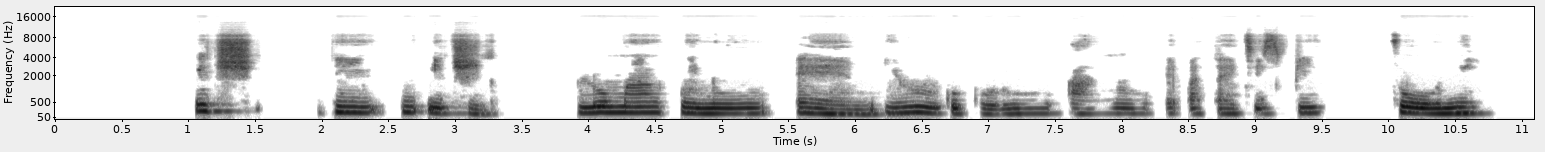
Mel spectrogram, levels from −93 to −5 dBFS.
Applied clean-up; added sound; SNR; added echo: none; none; none; none.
